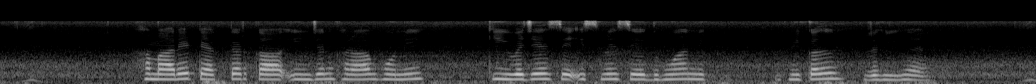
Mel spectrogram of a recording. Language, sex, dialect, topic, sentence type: Hindi, female, Hindustani Malvi Khadi Boli, agriculture, statement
